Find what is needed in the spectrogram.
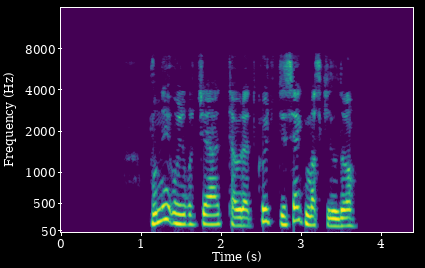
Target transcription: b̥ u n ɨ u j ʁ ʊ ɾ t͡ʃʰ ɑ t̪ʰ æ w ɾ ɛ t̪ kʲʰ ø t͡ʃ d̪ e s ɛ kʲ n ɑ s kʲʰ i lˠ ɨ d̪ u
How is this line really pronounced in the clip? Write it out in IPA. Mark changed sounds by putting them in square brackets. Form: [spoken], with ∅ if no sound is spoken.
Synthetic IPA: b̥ u n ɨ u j ʁ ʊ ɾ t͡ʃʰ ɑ t̪ʰ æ w ɾ ɛ t̪ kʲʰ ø t͡ʃ d̪ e s ɛ kʲ [m] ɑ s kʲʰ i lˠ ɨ d̪ u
